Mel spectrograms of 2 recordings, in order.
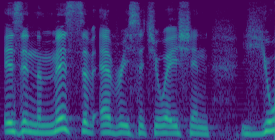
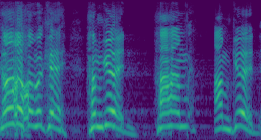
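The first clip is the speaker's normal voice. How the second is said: louder, higher hammed-up insisting I'm fine; mock tough denial; 7 semitones higher, 7 dB louder than usual. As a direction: brush off the injury like a macho dude. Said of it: "I jump up and I'm like".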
